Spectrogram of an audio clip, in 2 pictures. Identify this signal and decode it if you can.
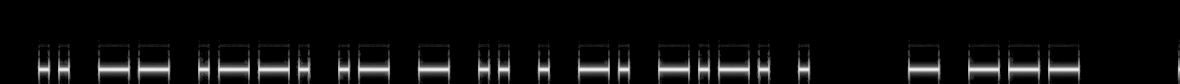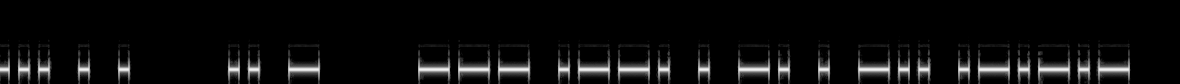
Morse code, heard as a keyed tone, about 12 wpm, 700 Hz. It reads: IMPATIENCE TO SEE IT OPENED.
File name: Book One / 03-Chapter 3 - 12 WPM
